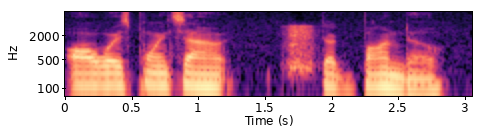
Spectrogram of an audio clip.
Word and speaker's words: Doug Bandow: Our friend Doug Bandow always points out, Doug Bondo is how you say it, not how you spell it.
